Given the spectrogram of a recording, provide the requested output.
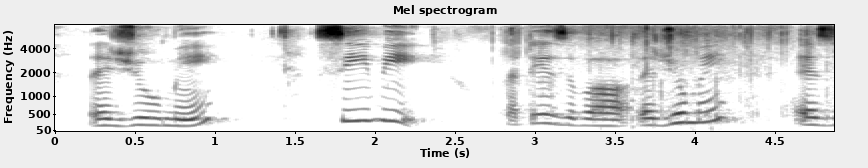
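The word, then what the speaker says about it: résumé: also known as resume it is pronounced as resume cb that is resume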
